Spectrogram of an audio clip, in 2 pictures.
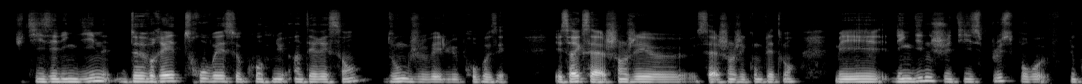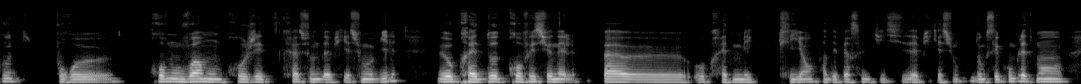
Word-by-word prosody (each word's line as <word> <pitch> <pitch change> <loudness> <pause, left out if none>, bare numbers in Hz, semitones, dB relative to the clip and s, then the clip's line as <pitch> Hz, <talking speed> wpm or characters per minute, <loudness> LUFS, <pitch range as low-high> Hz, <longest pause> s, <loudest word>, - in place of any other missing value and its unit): d'utiliser 125 +2 -1
LinkedIn 130 +5 +2
devrait 135 +3 +4
trouver 140 -2 0
ce 130 0 -4
contenu 125 -1 -2
intéressant, 125 - -1 0.2
donc 130 +2 +1
je 120 -1 -6
vais 120 +1 0
lui 115 0 -6
proposer». 115 0 -5 0.4
Et - - 0
c'est 120 +3 +4
vrai 130 - +9
que - - -7
ça 115 - +6
a - - +4
changé, 120 +2 +2
heu, 115 - -1
ça - - 0
a - - +1
changé 115 0 -2
complètement. 120 +2 -4 0.3
Mais 125 0 +3
LinkedIn, 135 +5 +2
je 160 -5 -3
l'utilise 120 0 -5
plus 155 +6 -6
pour, 120 -4 -4
heu, - - -10 0.2
du 120 - -4
coup 135 +3 -4
d 135 - -14 0.3
pour, 115 -1 -1
heu, 115 +3 -1 0.3
promouvoir 130 -1 +4
mon 120 -2 +3
projet 120 +2 -1
de 120 - -14
création 120 0 -2
d'applications 115 +1 -1
mobiles, 130 +7 -2 0.4
mais 130 - +1
auprès 125 -1 +6
d'autres 130 +1 +2
professionnels, 120 -2 +1 0.2
pas, 125 -1 +5
heu, 115 -1 0
auprès 120 -1 -5
de 115 - -6
mes 115 0 -1 0.2
clients 120 +1 -3
enfin 115 - -7
des 120 - -4
personnes 115 +1 -4
qui 115 - -12
utilisent 125 +1 -9
l'application. 115 0 -6
Donc 120 -6 -3
c'est 125 +1 -2
complètement 130 -2 0
120 Hz, 170 wpm, -23 LUFS, 115-130 Hz, 0.4 s, vrai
